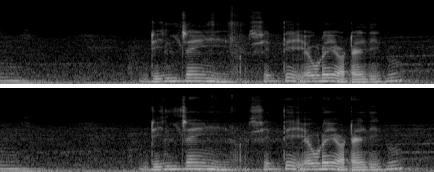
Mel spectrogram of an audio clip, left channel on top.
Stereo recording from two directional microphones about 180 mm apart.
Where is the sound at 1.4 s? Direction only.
Centre (ahead or behind).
